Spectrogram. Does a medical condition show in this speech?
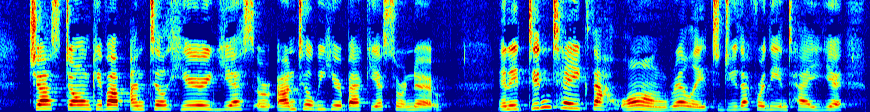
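No.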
